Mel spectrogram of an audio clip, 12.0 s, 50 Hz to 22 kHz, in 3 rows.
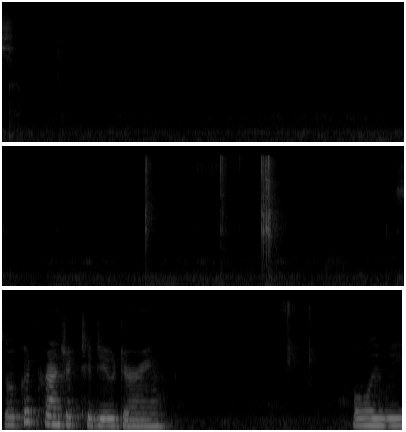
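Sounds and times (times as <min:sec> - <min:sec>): tape peeling off paper: 0:05.3 - 0:06.9.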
